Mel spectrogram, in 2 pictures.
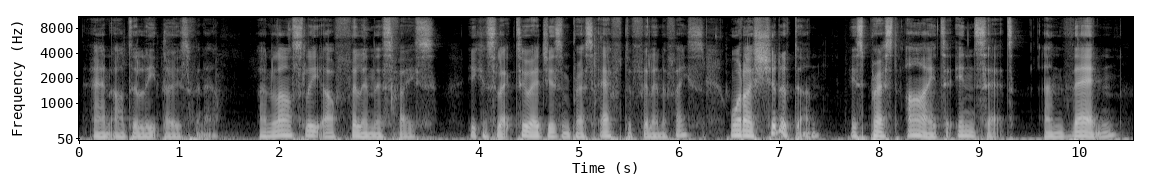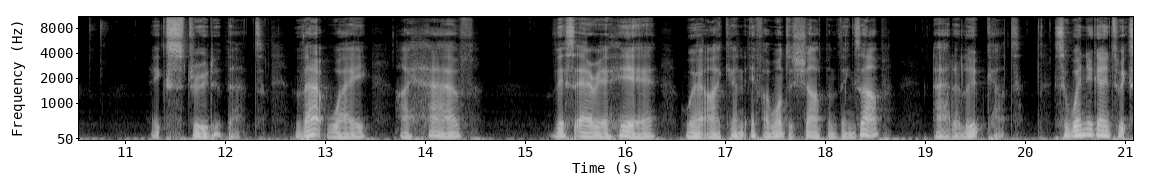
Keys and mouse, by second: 0.9 Delete, 1.6 ctrl+Tab, 2.1-4.7 drag, 5.2 f, 8.3 i, 11.8 e, 14.3 click, 14.5 middle click, 14.7-17.2 drag, 17.2 ctrl+r.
